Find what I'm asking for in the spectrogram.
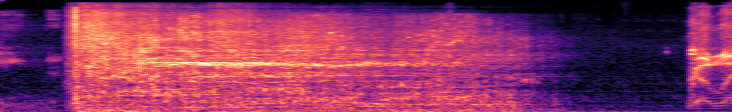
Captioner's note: creature roaring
